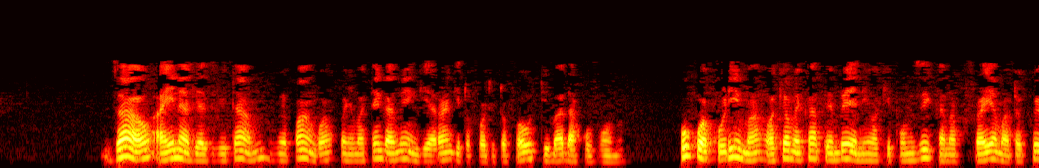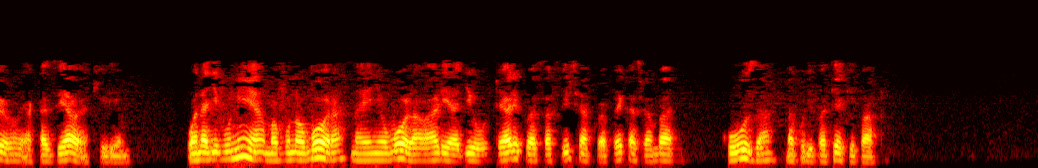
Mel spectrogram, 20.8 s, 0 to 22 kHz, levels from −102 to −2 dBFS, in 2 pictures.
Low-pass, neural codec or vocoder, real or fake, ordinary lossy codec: 7.2 kHz; none; real; MP3, 24 kbps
